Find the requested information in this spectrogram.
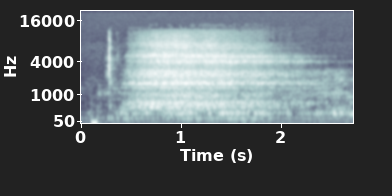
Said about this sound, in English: If that doesn't happen, you just take a few breaths. So you would breathe in through your nose and out through your mouth.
